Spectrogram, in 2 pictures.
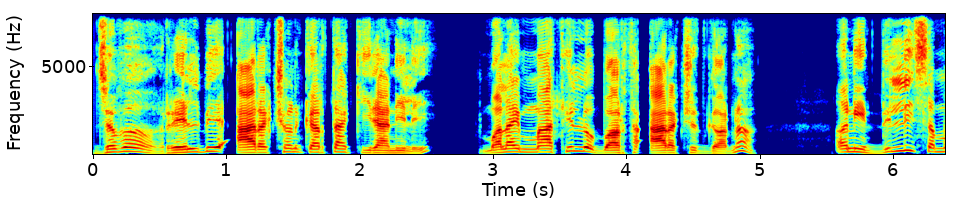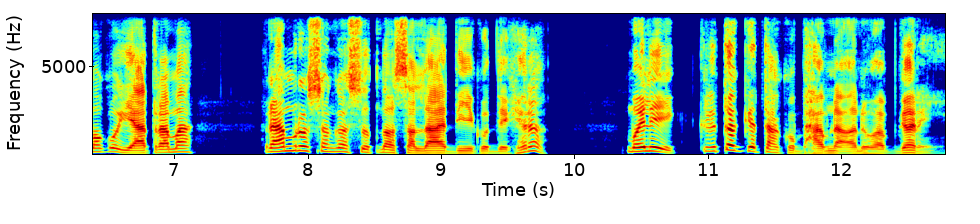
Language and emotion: Nepali, happy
